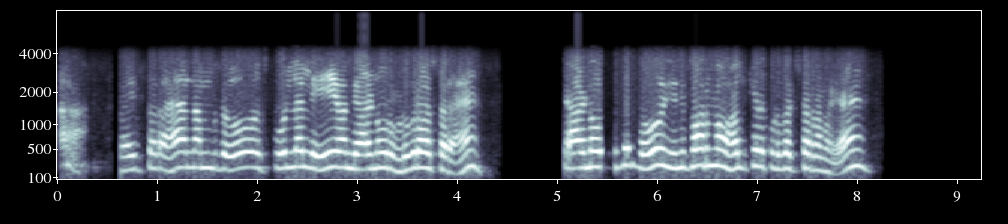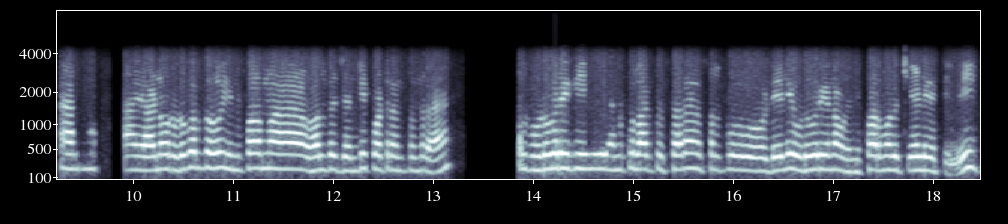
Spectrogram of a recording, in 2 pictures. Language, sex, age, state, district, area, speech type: Kannada, male, 45-60, Karnataka, Gulbarga, urban, conversation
